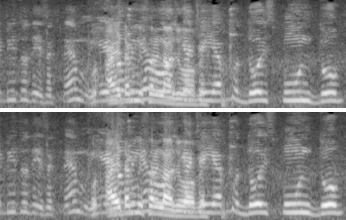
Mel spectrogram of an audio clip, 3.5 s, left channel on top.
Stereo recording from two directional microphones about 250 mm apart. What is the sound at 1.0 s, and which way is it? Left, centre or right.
Speech, centre.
